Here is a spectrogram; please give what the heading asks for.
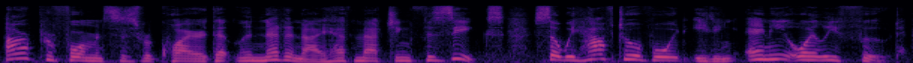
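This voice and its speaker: Lively, playful young magician Lyney. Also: female voice, lowish voice, brisk. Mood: musing. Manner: theatrical, teasing, smooth showman. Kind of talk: video game character voice lines.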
